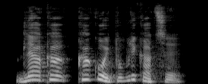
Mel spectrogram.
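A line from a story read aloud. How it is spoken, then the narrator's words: Surprised stammer. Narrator (Russian): Таня даже заикаться начала от неожиданности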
